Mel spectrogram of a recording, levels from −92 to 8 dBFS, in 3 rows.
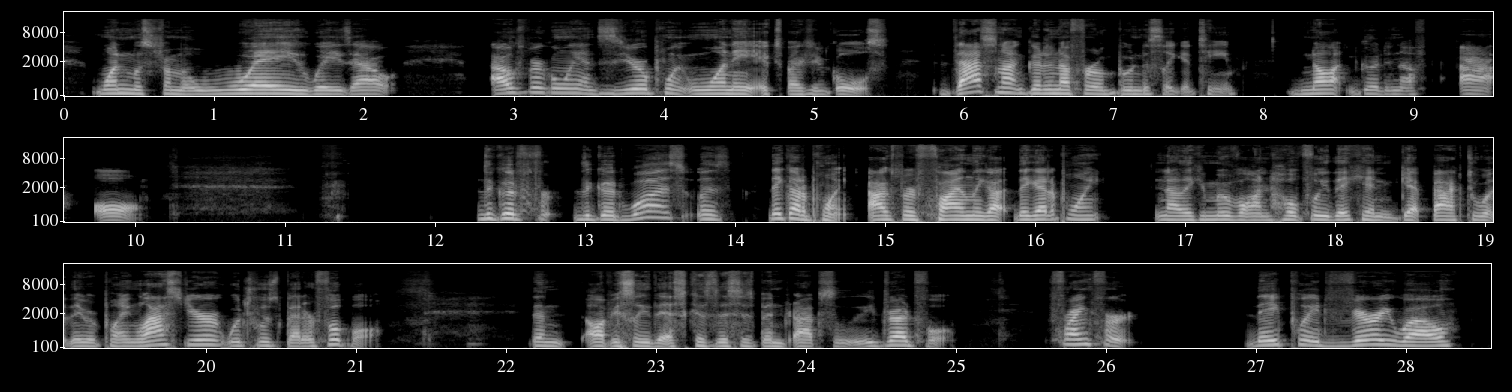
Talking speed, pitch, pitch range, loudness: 170 wpm, 180 Hz, 165-210 Hz, -22 LUFS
